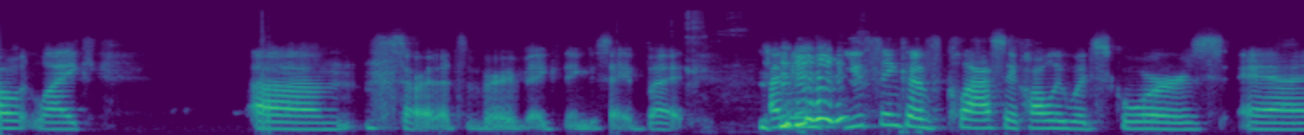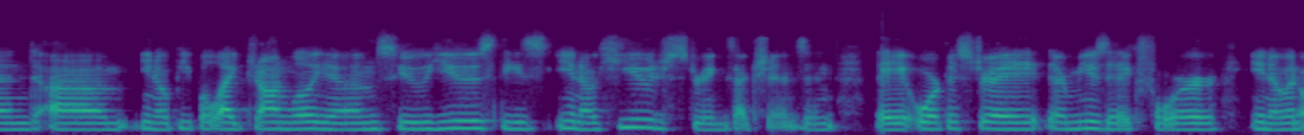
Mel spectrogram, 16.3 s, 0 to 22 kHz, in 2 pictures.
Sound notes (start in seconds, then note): 4.7 laugh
